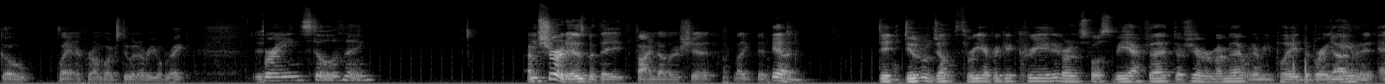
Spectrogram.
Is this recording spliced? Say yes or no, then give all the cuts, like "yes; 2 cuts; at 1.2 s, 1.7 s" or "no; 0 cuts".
yes; 3 cuts; at 1.6 s, 2.6 s, 10.6 s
